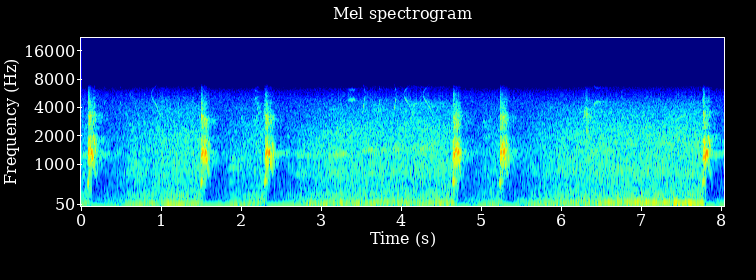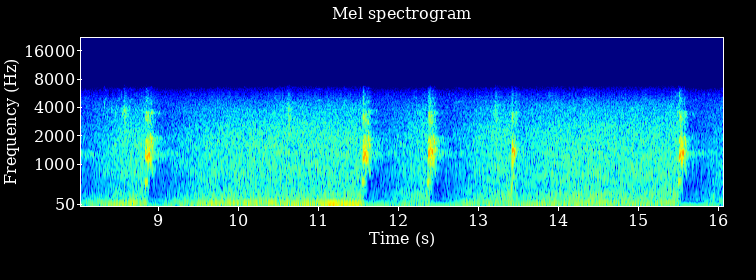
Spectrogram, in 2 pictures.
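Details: Repeated abrupt barks from Olive, a female pet dog, spaced irregularly about one to two seconds apart, some doubled, with a low rumbling hum underneath.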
